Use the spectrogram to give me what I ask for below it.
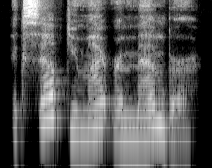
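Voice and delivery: usual speaking voice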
